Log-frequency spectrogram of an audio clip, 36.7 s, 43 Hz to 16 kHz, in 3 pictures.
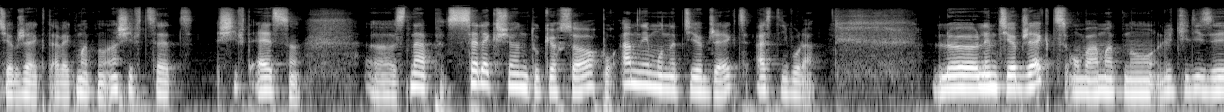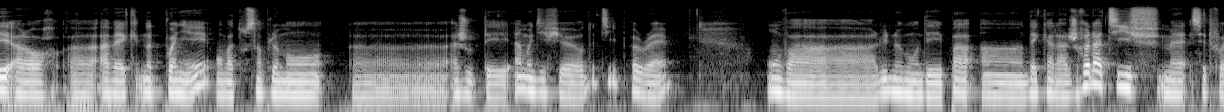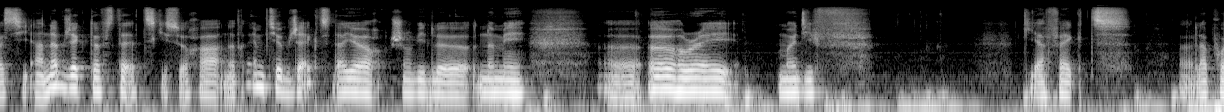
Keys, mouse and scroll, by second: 0.4 shift+s, 5.4-6.9 scroll up 4, 6.9 right click, 7.7 right click, 9.4 right click, 9.9 middle click, 10.6-11.5 scroll down 5, 12.1 KP_1, 13.9 right click, 16.3 click, 18.3-19.5 scroll down 4, 19.5 scroll down 2, 21.9 click, 23.4 click, 24.3 click, 27.8 ctrl+click.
